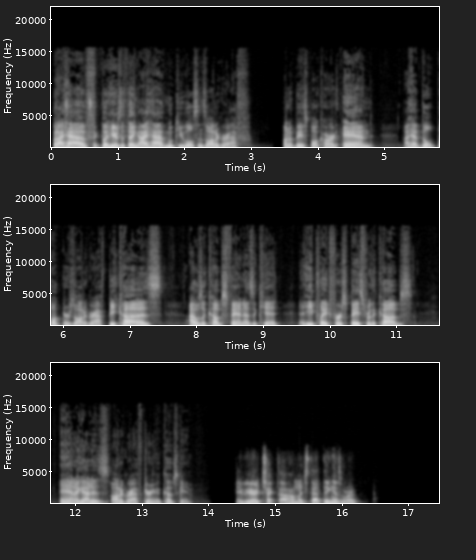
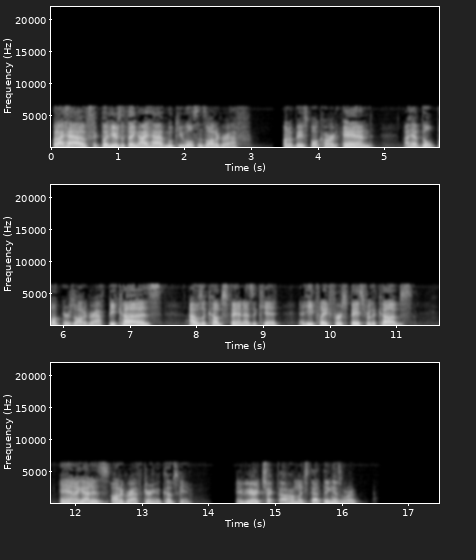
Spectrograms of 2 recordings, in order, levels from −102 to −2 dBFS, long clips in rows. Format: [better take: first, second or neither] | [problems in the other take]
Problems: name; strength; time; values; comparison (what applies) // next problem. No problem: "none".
first | garbled, watery; slightly; nothing above 6.5 kHz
